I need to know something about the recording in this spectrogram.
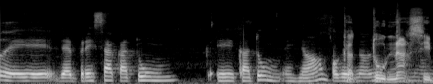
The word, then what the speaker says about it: Katoen Natie: Catunasi parece que es la forma de pronunciarlo.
